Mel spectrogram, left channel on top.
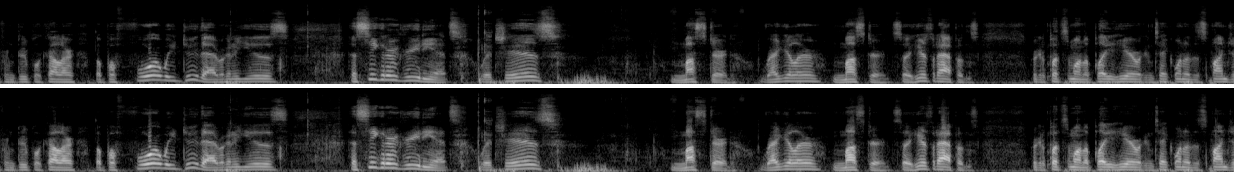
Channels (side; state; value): left; quieter; 4.4 dB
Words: from Duplicolor. But before we do that, we're going to use a secret ingredient, which is mustard, regular mustard. So here's what happens. We're going to put some on the plate here. We're going to take one of the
